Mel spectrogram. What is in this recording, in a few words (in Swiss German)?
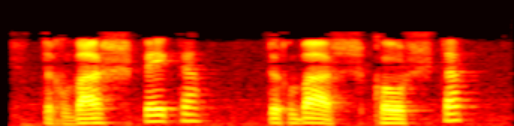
"waschbecke", alsace; vin; bac à linge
